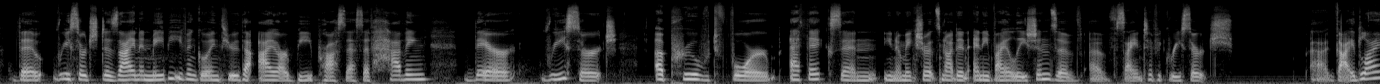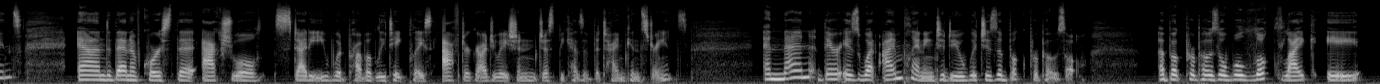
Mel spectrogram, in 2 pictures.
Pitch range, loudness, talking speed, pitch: 195-230 Hz, -24 LUFS, 160 wpm, 210 Hz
